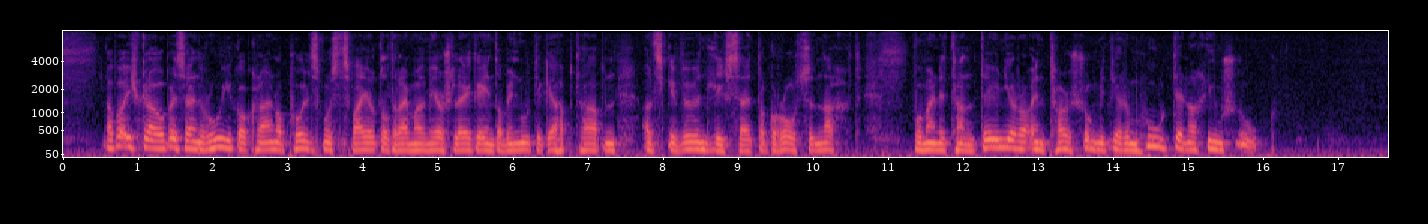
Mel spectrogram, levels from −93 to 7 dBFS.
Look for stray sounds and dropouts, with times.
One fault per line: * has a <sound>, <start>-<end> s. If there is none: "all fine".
all fine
